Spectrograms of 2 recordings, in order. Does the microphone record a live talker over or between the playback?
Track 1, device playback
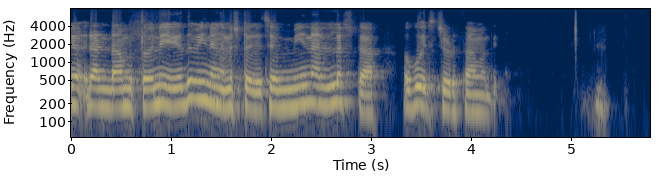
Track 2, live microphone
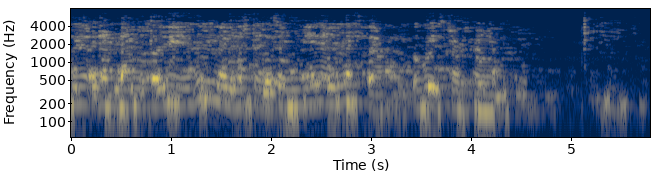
No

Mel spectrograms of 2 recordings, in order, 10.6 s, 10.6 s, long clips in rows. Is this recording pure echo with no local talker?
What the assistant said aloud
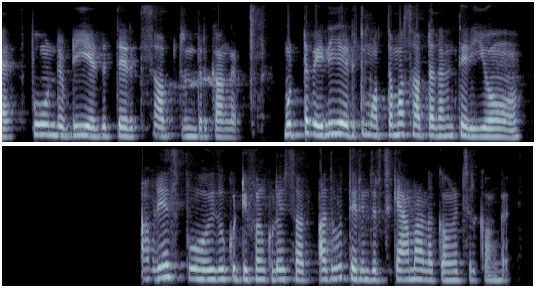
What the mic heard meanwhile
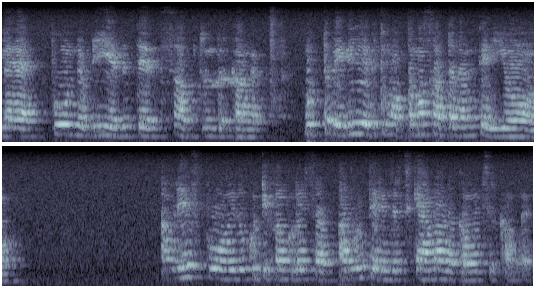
Yes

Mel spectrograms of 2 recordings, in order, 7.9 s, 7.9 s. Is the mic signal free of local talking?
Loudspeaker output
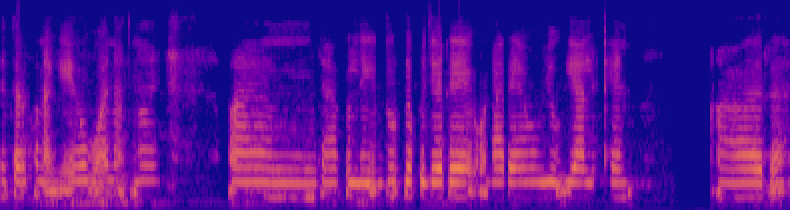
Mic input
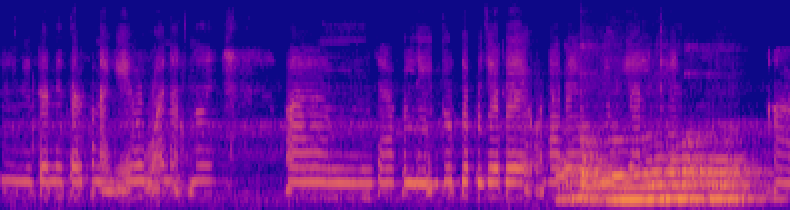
No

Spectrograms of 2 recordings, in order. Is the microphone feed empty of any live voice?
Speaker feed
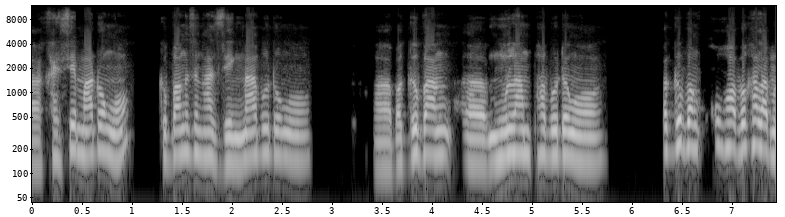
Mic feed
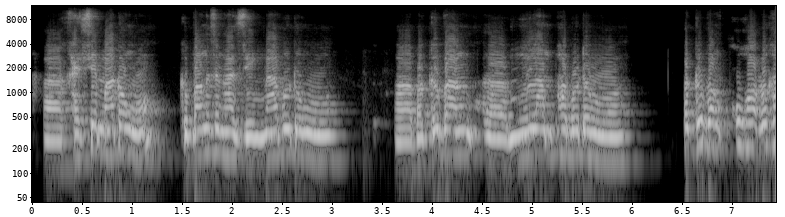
Yes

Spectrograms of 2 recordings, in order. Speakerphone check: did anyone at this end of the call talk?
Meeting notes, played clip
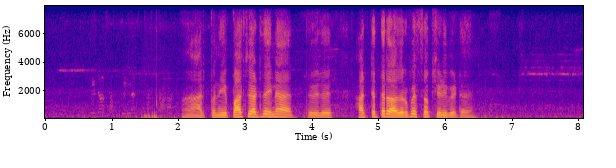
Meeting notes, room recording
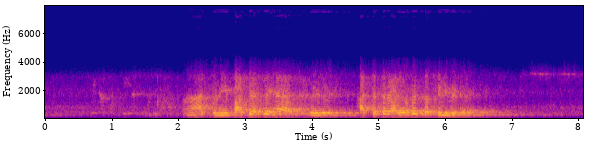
Yes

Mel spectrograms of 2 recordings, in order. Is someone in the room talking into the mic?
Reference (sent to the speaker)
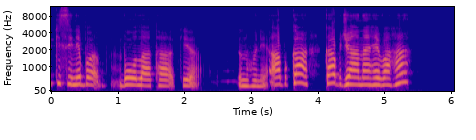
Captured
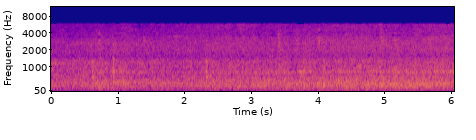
No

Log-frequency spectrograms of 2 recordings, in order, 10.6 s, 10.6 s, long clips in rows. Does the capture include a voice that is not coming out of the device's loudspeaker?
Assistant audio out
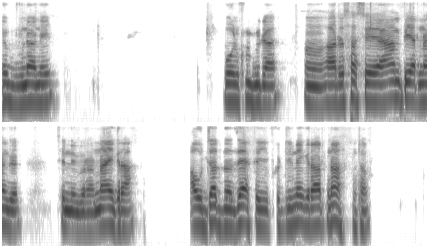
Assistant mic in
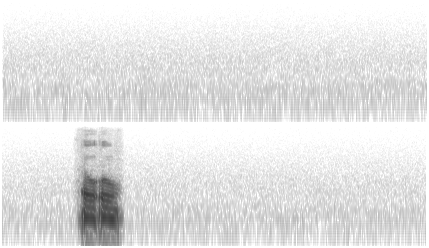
Yes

